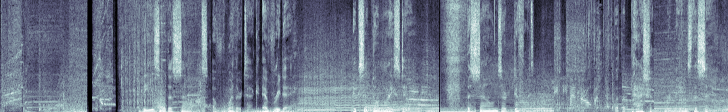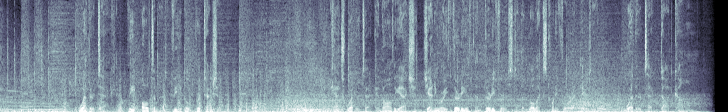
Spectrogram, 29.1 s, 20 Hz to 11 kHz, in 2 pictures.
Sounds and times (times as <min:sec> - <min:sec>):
Speech: 0:02.8 - 0:06.0, 0:07.1 - 0:08.3, 0:09.3 - 0:14.4, 0:16.1 - 0:19.1, 0:21.2 - 0:28.5
Music: 0:13.0 - 0:28.8.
